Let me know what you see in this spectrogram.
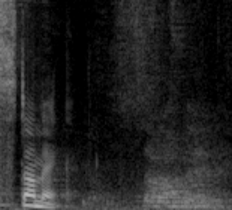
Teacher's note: Remember not to aspirate the T.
